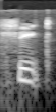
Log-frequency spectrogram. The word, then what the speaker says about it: sheet: Careful with the pronunciation, my students always get that wrong. It's very funny. A sheet of paper.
